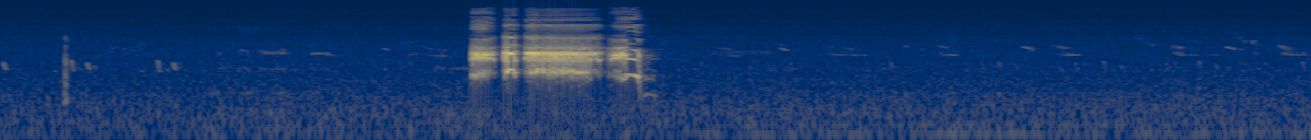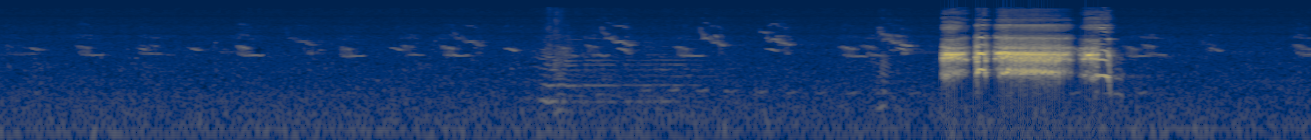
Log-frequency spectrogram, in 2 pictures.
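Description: A junglefowl rooster crows twice, each crow about two seconds long, the second coming some eighteen seconds after the first. Faint small-bird chirps run in between.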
